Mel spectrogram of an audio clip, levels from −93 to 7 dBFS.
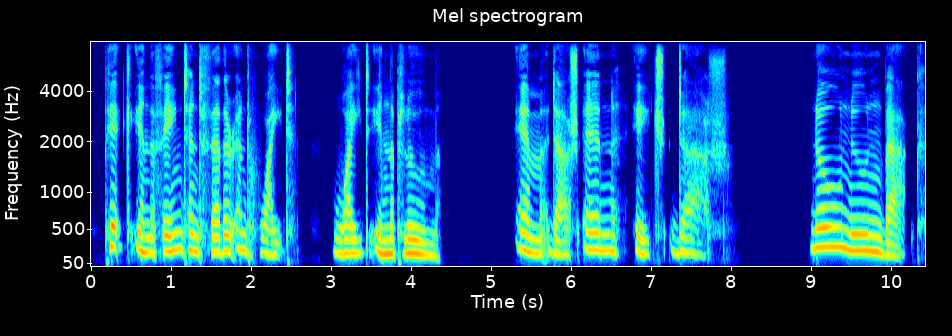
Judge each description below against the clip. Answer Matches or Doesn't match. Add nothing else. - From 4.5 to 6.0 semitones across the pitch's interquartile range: Doesn't match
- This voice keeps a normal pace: Doesn't match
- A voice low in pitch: Doesn't match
